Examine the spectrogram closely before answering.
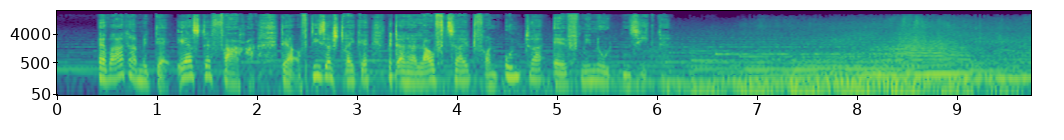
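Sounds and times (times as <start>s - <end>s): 
speech: 0.4s - 6.4s
Audi Sport Quattro S1 rally car engine roaring: 6.6s - 9.7s.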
